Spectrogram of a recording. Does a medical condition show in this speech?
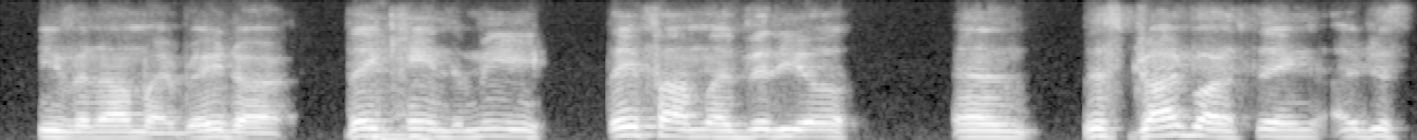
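Yes: cerebral palsy.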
